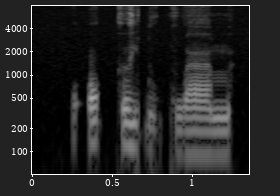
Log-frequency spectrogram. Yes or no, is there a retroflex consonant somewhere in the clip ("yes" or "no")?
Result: no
